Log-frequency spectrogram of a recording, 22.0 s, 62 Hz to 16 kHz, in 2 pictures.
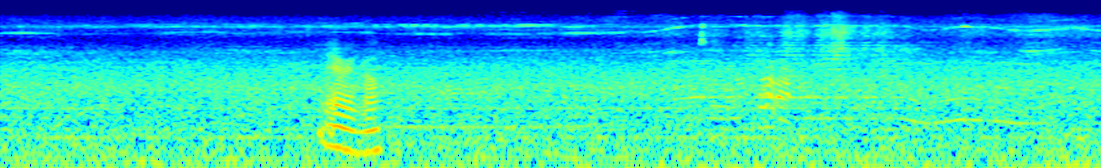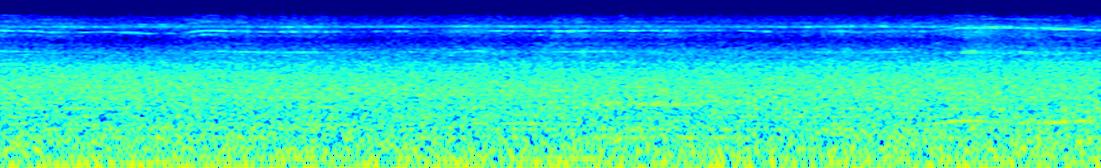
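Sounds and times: electric model airplane motor whine: 0:04.0 - 0:22.0.

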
